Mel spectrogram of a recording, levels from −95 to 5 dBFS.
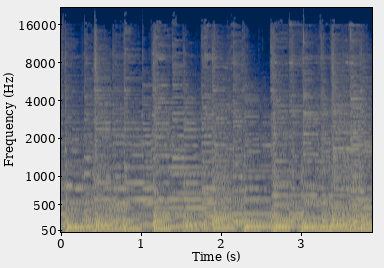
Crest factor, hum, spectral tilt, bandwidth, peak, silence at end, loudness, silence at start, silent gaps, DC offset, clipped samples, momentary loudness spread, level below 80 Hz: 14 dB; none; -6 dB/octave; 17.5 kHz; -10 dBFS; 0 s; -26 LUFS; 0 s; none; under 0.1%; under 0.1%; 2 LU; -32 dBFS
